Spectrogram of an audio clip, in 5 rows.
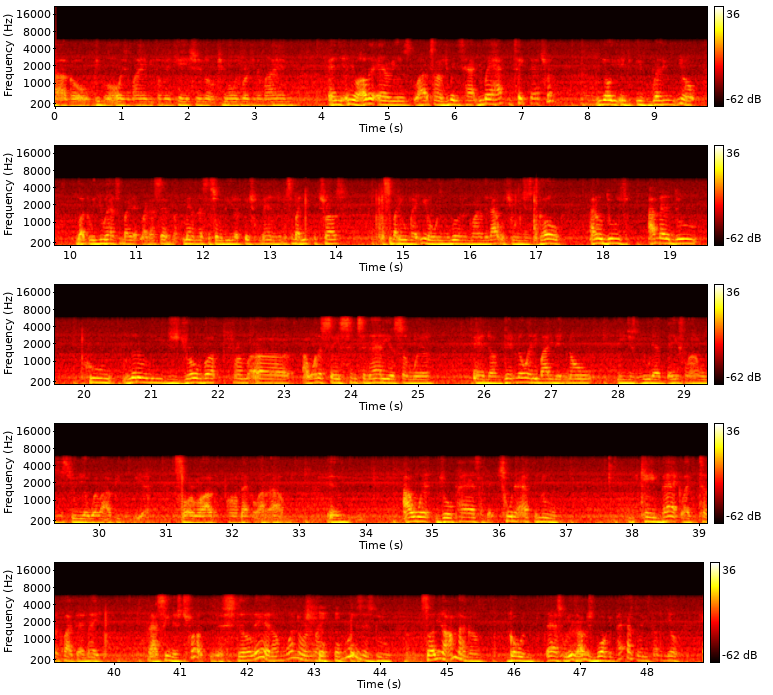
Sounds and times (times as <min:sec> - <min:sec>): Speech: 0:00.0 - 0:19.4, 0:20.0 - 0:33.9, 0:34.5 - 0:37.0, 0:37.9 - 0:48.8.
